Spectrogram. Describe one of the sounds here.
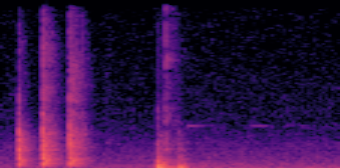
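A glass is set down on a wooden table with a dull knock.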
